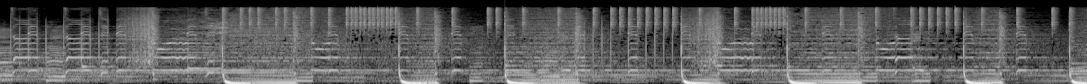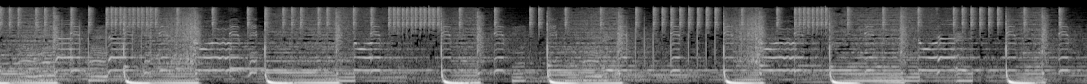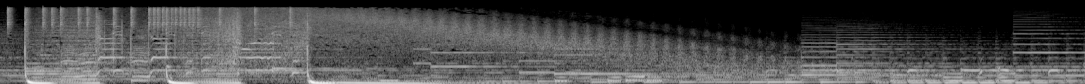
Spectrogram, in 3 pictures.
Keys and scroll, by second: 3.7 ctrl+z, 10.8 ctrl+z, 24.9 ctrl+z.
